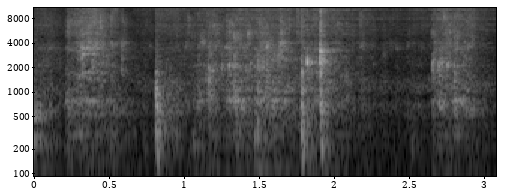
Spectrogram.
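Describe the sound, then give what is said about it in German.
A brush is rinsed by hand under running water, making a faint, steady splashing hiss broken by a few sharper knocks and spatters. “Spüle den mal kurz mit Hand ab.”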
